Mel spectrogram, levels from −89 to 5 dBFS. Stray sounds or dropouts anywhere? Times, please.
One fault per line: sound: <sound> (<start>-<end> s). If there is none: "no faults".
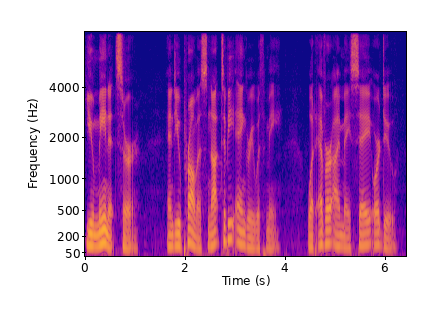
no faults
